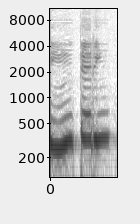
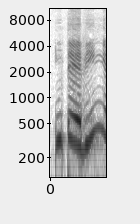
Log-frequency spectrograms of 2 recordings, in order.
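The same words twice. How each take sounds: First: "ínterim" stressed on ÍN, weak ending; stress on first syllable. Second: "Interim" stressed on the last syllable, -RIM; stress on final syllable. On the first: Teacher correcting the class, first-syllable stress. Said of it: "Então, nesse ínterim". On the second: Teacher showing the wrong reading, final-syllable stress. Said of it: "é o moço do ditongo". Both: Shown as a demonstration.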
